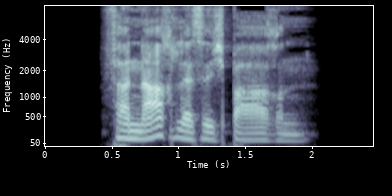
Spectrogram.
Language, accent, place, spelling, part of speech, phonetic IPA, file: German, Germany, Berlin, vernachlässigbaren, adjective, [fɛɐ̯ˈnaːxlɛsɪçbaːʁən], De-vernachlässigbaren.ogg
- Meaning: inflection of vernachlässigbar: 1. strong genitive masculine/neuter singular 2. weak/mixed genitive/dative all-gender singular 3. strong/weak/mixed accusative masculine singular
